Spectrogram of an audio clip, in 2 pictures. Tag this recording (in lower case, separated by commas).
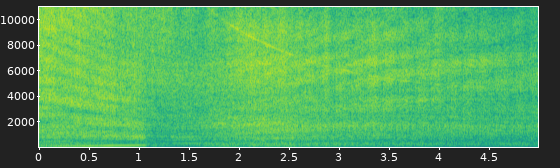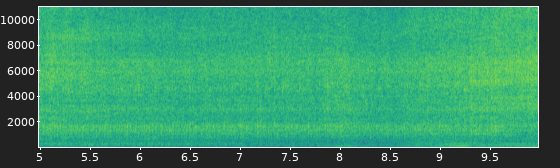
idling, medium engine (mid frequency), revving, engine, vehicle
